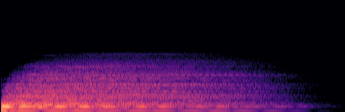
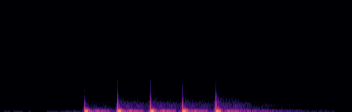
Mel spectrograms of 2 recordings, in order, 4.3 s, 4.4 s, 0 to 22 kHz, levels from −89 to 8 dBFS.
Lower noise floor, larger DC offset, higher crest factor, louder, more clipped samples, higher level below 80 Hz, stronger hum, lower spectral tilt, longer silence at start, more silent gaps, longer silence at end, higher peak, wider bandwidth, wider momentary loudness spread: second, -72 dBFS vs -84 dBFS; neither; about the same, 20 dB vs 20 dB; first, -25 LUFS vs -36 LUFS; neither; about the same, -36 dBFS vs -32 dBFS; neither; second, -8.5 dB/octave vs -12.5 dB/octave; second, 0 s vs 1.05 s; neither; second, 1.15 s vs 1.45 s; first, -4 dBFS vs -12 dBFS; first, 2.6 kHz vs 0.6 kHz; first, 19 LU vs 4 LU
